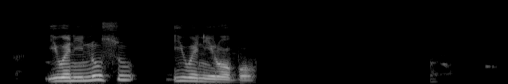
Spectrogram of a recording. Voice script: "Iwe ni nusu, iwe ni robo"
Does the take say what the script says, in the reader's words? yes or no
yes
